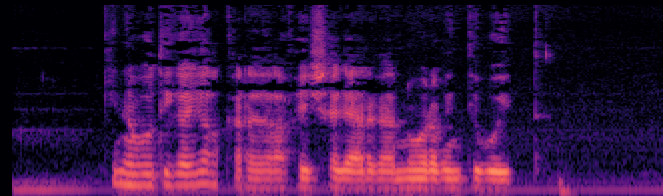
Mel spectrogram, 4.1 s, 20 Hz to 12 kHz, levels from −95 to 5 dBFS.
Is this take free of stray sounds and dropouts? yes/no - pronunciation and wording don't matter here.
yes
